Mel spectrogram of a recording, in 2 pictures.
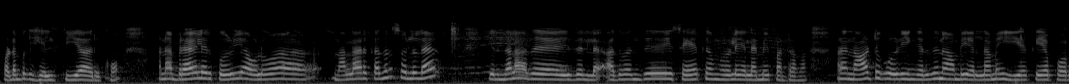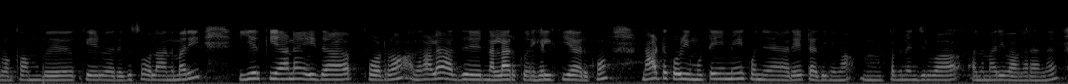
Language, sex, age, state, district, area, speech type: Tamil, female, 30-45, Tamil Nadu, Kallakurichi, rural, spontaneous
